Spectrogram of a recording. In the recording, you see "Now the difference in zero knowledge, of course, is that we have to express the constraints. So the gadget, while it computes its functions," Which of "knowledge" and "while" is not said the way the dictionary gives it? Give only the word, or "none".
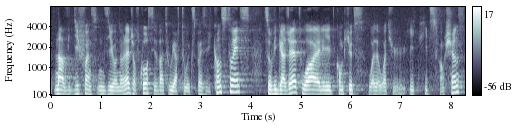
none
